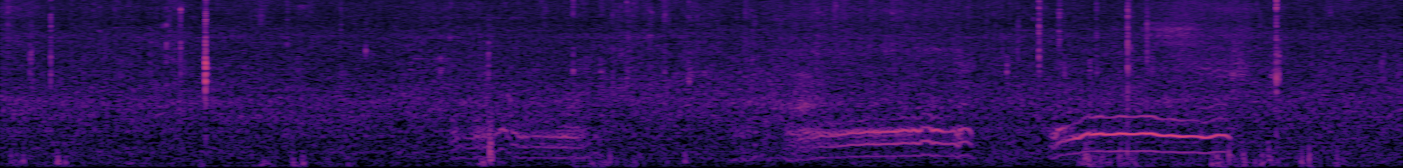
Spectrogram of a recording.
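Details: Cats and a kitten quarrelling over food: three drawn-out, wavering harmonic yowls, each about a second long, rising slightly then holding steady, separated by short pauses, over a low background hum with occasional clicks.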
